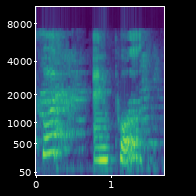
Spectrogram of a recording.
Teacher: it is half open central area and the lips are rounded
